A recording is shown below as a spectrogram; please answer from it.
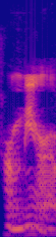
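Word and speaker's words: Permira: so maybe we should start with it is premira right that's how I pronounce it yes it's private Equity Firm okay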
